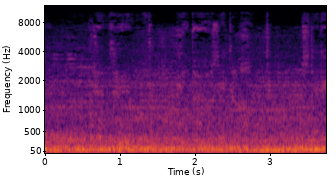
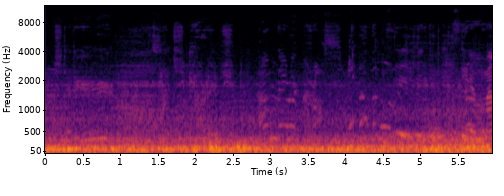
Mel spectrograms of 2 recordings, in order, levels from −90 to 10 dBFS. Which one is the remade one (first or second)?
first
